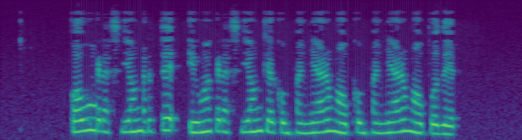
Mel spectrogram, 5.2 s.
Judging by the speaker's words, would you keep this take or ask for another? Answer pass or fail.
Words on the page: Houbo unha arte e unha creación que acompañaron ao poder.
fail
